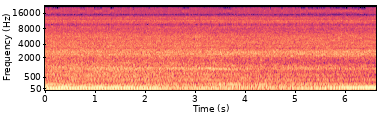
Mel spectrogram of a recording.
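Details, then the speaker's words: 1964 Willys CJ5 Jeep with Chevy 4.3L V6, distributor possibly moving: idle stumbles with a lope about every half second; missing, owner suspects one cylinder, not confirmed. "Okay, it seems like it's missing just because it it's hesitating."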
